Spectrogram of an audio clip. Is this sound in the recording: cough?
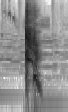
yes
